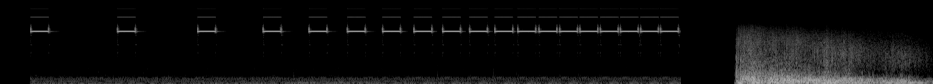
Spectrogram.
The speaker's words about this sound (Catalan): Va trobar totes les peces que necessitaven i quan va encendre la màquina, va explotar!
